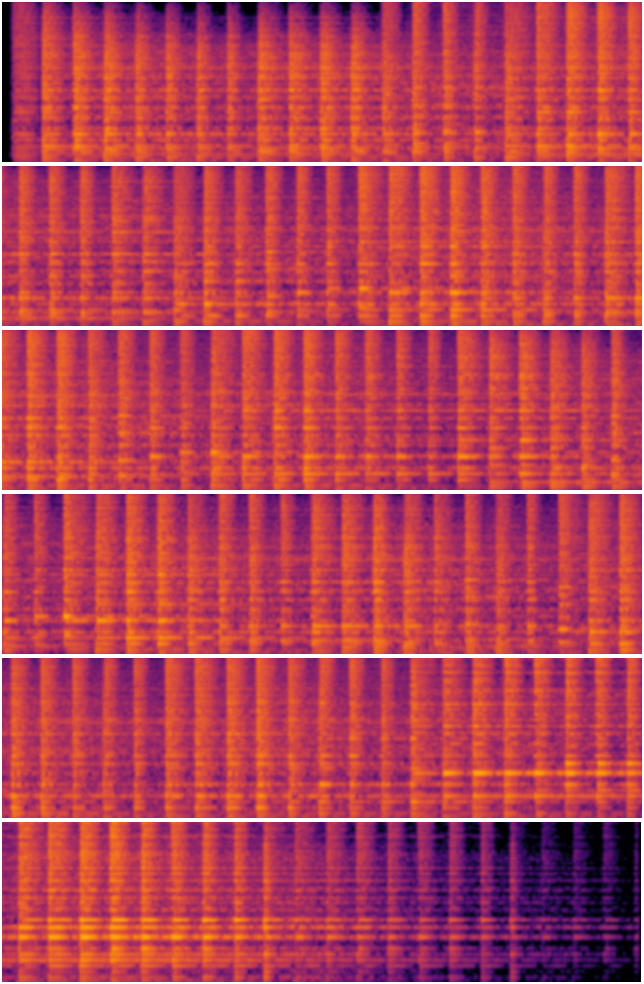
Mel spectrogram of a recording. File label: Loop Dance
